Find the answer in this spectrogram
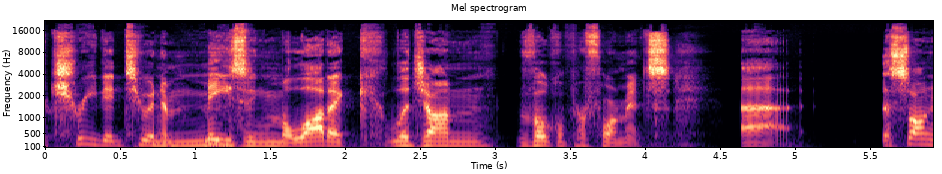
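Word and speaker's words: Lajon: I I'm make sure I'm saying it right Leon yeah Leon okay Leon wither spoon is his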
